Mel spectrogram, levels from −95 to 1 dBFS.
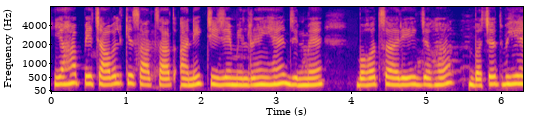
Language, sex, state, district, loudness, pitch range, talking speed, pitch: Hindi, female, Jharkhand, Deoghar, -12 LUFS, 235-270 Hz, 170 wpm, 250 Hz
